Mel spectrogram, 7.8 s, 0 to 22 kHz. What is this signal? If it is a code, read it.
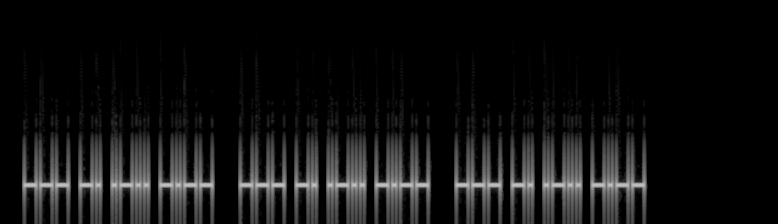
Morse code, heard as a keyed tone, about 30 wpm, 700 Hz. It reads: ONLY ONLY ONLY
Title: Top 500 Words Repeated 30wpm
